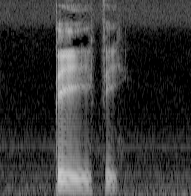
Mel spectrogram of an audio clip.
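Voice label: "piwhi", Māori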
